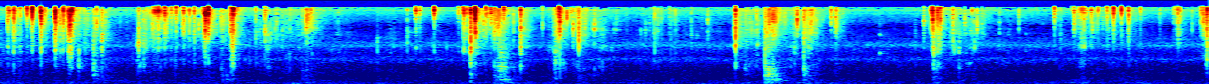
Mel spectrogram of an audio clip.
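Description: A solid mint-green bar of soap is held in the hand and shaved with a metal blade, peeling thin strips off its surface. Quiet, bright, crisp scraping and crinkling strokes come in short bursts separated by brief pauses.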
